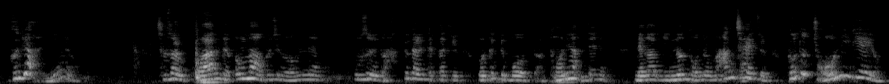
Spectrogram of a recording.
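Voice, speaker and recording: Woman pastor, sermon, high lively voice, emphatic bursts, distant from mic. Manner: animated preaching with sudden loud emphatic bursts.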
